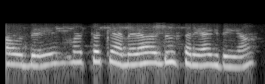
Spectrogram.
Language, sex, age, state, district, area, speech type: Kannada, female, 18-30, Karnataka, Belgaum, rural, conversation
